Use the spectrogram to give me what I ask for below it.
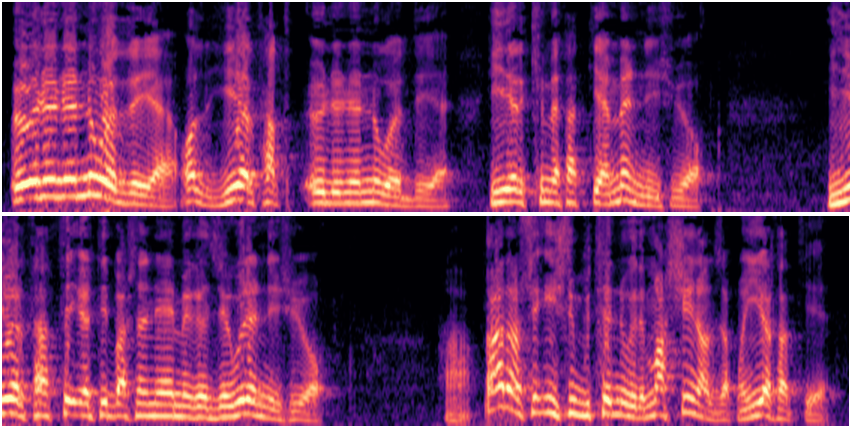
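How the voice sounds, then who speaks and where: A man preaches in a live religious lecture with a high-pitched, strongly swinging voice. He exhorts his audience emphatically and hammers points home by repeating phrases. He works quoted Arabic scripture into his talk. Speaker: Islamic preacher.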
